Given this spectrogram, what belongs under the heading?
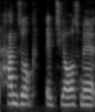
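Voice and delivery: ordinary delivery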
